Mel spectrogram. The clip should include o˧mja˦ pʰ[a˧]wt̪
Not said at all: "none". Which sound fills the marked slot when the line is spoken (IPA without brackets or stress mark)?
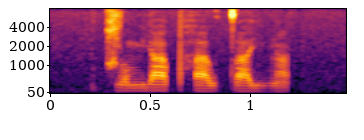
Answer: a˧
